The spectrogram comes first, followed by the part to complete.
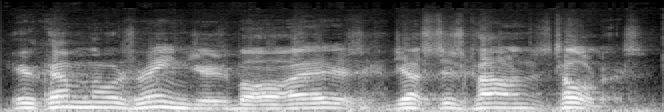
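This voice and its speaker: A man's voice: fairly high pitch, a little slow, a crowd in the background, lightly acted. A man playing a ruthless, commanding outlaw gang leader in an old-time western radio play. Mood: scheming. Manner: barking, commanding.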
